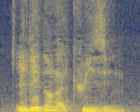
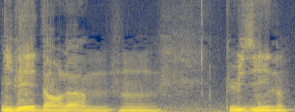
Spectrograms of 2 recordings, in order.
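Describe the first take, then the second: First: It flows slowly and smoothly without any hesitation. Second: It is broken up by hesitations and filler sounds. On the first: The speaker calls it right. "Faites lentement les phrases, mais jolies" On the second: The speaker calls it wrong. "Ne pas faire ça"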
